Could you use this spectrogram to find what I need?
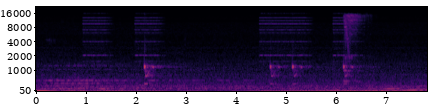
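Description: Short electronic chimes sound several times.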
